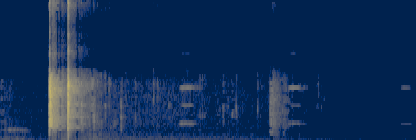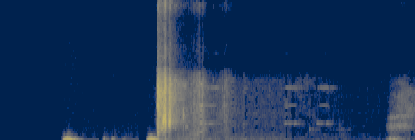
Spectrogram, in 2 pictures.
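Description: Mostly silence, broken by a sharp click about half a second in, a short low thump near the middle and a louder knock with a brief rustle just before the end, with a few faint short electronic beeps in between.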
